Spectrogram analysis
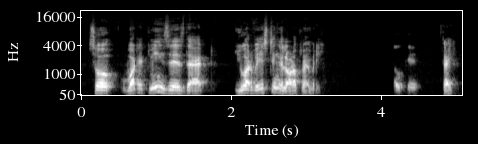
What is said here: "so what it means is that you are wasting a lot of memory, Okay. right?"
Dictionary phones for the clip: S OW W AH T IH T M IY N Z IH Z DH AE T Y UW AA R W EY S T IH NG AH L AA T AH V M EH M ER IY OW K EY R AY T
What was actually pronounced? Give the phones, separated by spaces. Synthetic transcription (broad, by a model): S OW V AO T IH T M IY N Z IH Z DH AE T Y UW AA R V EY S T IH NG AH L AA T AH V M EH M ER IY OW K EY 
